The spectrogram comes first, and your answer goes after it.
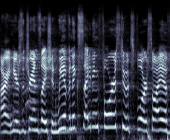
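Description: Over noticeable background noise, a woman projects a raised voice at an extremely high pitch with lively intonation. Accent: American. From Michigan, East Lansing. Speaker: comedian. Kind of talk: stand-up. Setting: stage with audience.

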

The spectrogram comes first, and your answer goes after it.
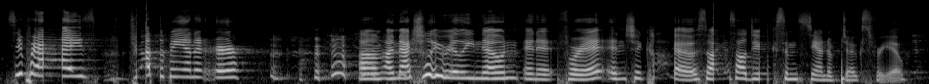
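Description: Noticeable background noise behind a woman with an American accent, high-pitched, at a moderate pace with very wide pitch swings. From Ohio (Dayton). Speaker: comedian. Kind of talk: stand-up. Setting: stage with audience.

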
